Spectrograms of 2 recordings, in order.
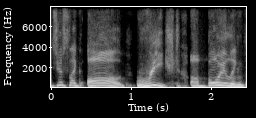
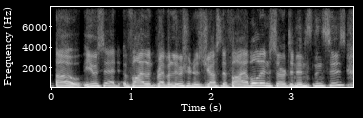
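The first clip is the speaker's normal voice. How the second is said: mock Piers; 5 semitones lower than usual. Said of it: "he immediately goes".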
